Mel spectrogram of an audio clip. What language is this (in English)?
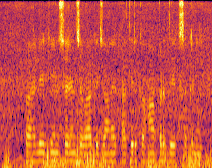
Maithili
